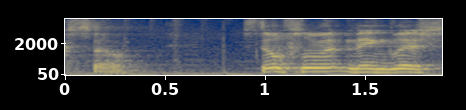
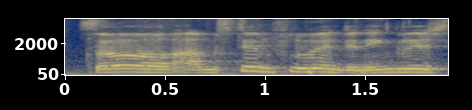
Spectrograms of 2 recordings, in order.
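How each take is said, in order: First: It is spoken with an American accent. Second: It is spoken with a Kenyan accent. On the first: "I can also speak with my American accent" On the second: "This is my Kenyan accent"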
